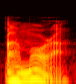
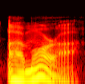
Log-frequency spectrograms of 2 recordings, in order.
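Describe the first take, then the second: First: It begins with a throaty guttural sound. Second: The same.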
